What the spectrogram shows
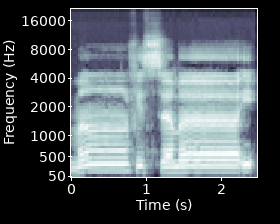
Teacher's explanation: مد 4 سے 5 الف کے برابر اس کو ہم کھینچیں گے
